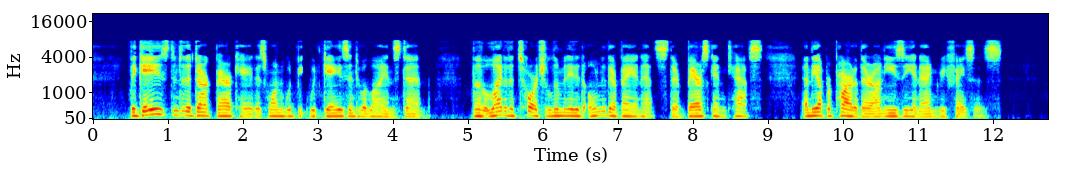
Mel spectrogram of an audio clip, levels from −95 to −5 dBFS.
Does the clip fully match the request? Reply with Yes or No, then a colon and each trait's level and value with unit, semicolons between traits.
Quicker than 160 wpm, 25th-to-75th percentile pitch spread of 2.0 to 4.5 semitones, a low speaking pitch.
Yes: average, 175 wpm; average, 3.1 semitones; low, 120 Hz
